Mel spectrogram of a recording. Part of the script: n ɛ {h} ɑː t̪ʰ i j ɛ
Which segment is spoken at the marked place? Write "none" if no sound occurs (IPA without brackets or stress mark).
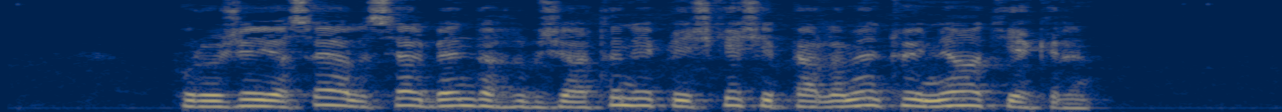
h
